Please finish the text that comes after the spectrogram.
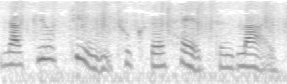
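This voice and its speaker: A woman's voice: mid-range voice, lively intonation, darkish tone. An actress playing a cryptic, ominous old woman who speaks in riddles, in a 1940s radio drama. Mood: chanting. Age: older. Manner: slow, chanting, speaks in riddles. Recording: dull old radio broadcast, faint hiss.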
